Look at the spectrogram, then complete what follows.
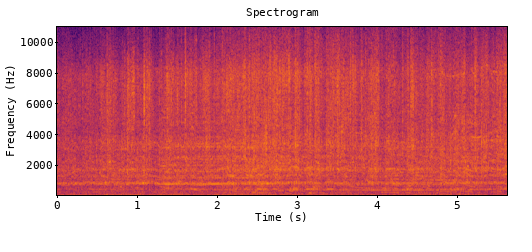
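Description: Electric RC racing boats running at speed on the water: a steady, high motor whine over a hiss of spray, growing slowly louder as the boats come nearer.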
